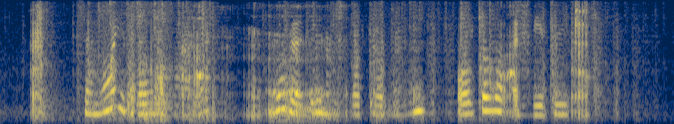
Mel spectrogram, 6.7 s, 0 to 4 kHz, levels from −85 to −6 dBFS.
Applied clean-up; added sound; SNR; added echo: neural mask model RNNoise.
